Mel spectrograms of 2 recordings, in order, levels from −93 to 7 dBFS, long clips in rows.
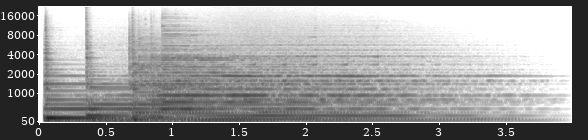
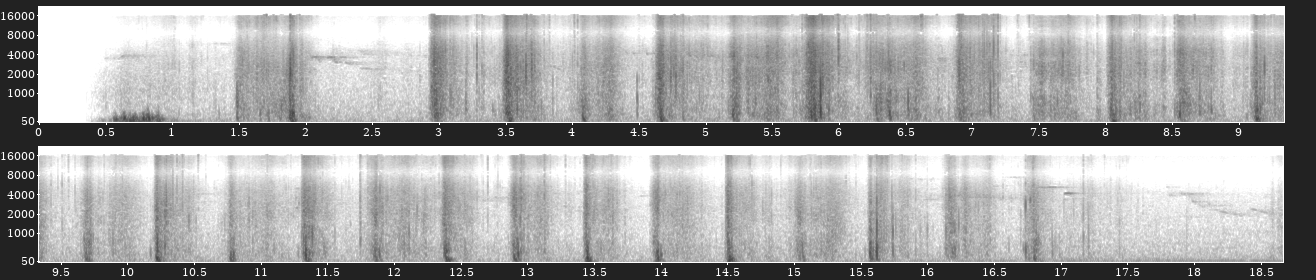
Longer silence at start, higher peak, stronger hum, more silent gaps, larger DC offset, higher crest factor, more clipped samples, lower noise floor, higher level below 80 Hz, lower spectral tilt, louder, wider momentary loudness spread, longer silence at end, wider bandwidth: second, 0.05 s vs 0.55 s; about the same, -4 dBFS vs -2 dBFS; neither; neither; neither; second, 18 dB vs 32 dB; neither; second, -53 dBFS vs -57 dBFS; first, -34 dBFS vs -46 dBFS; first, -7.5 dB/octave vs -3.5 dB/octave; first, -22 LUFS vs -32 LUFS; first, 20 LU vs 17 LU; first, 0.75 s vs 0 s; second, 11.5 kHz vs 17 kHz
